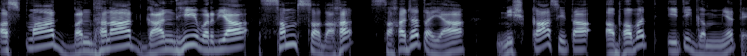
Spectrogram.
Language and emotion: Sanskrit, neutral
